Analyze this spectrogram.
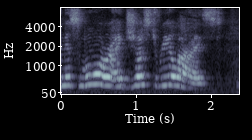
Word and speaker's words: Moore: And she said, Miss Moore, I just realized your name rhymes with bore.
